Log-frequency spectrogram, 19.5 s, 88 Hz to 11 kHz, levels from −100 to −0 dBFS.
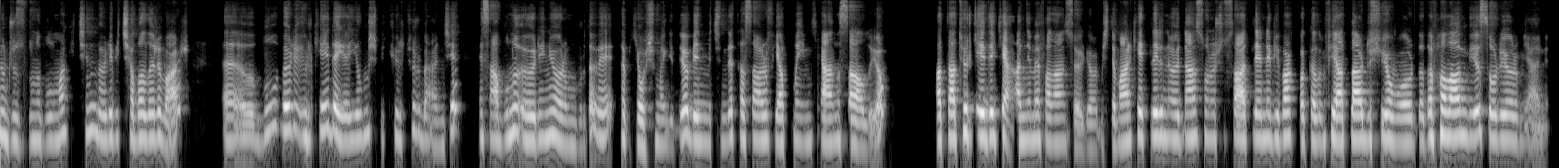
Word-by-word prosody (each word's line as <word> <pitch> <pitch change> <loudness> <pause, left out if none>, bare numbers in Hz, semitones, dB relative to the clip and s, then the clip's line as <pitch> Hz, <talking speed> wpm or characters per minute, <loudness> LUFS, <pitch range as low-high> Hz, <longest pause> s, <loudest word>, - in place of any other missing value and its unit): ucuzunu 195 -2 -6
bulmak 220 +5 -6
için 245 +2 -6
böyle 210 +1 -2
bir 210 - -12
çabaları 210 +1 -1
var. 470 - -1 0.4
Eee, 195 - -4
uuu, 105 - -5
bu, 275 +5 -7
böyle 260 -1 +5
ülkeye 250 +6 -3
de 255 - +7
yayılmış 205 +3 -2
bir 195 - -21
kültür 215 +3 -11
bence. 175 - -3 0.3
Mesela, 205 -2 -3
bunu 245 +4 +1
öğreniyorum 195 -4 -1
burada 165 +7 -5
ve 215 0 -3
tabii 205 - -5
ki 180 - -2
hoşuma 175 +2 -3
gidiyor. 215 +7 0
Benim 190 -1 0
için 185 +1 -16
de 215 - -1
tasarruf 200 -1 -3
yapma 185 +1 -2
imkânı 190 0 -2
sağlıyor. 180 - +1 0.6
Hatta 200 +2 +4
Türkiye'deki 220 -2 +5
anneme 195 +1 -2
falan 185 -2 -2
söylüyorum, 160 -3 -9
işte, 175 - -6
“Marketlerin 210 +4 +2
öğleden 205 +1 0
sonra 215 -1 -9
şu 205 0 -18
saatlerine 205 0 +1
bir 200 - -4
bak 215 0 +1
bakalım, 190 0 -1
fiyatlar 200 -1 +5
düşüyor 200 0 0
mu 185 0 -1
orada 185 +1 -1
da?” 215 - +3
falan 220 0 +5
diye 220 +2 +3
soruyorum, 205 -4 -1
yani. 275 - -13
205 Hz, 170 wpm, -23 LUFS, 190-215 Hz, 0.6 s, de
